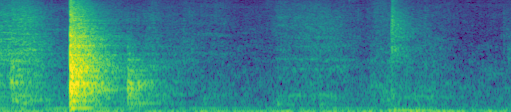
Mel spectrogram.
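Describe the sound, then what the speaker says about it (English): Metal oven trays set down in a kitchen, one sharp clattering clank near the start followed by a softer knock, close and alone with quiet room tone. "So a couple of oven trays right here."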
